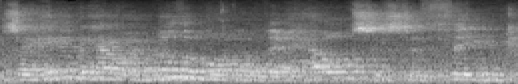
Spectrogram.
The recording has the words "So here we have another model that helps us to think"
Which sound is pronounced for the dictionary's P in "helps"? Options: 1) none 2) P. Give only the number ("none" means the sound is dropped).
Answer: 1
